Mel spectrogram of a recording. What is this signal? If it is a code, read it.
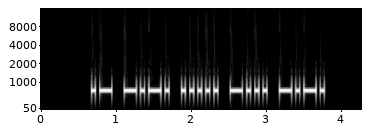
Morse code, heard as a keyed tone, about 22 wpm, 700 Hz. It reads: AC5BC
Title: USA Call Signs - 5 Characters - Repeated 2x - 22wpm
